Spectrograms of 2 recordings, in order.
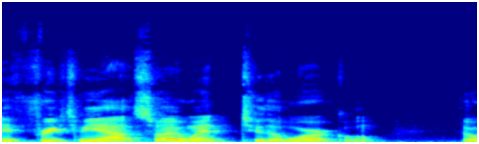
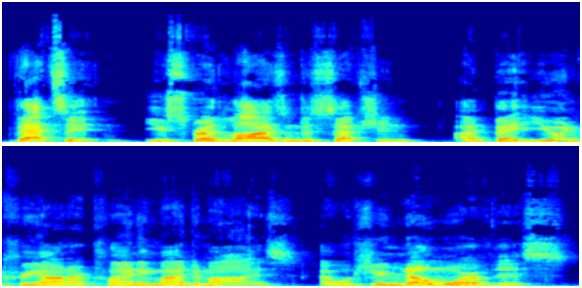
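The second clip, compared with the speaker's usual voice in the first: higher, louder angry accusation; furious outburst; 4 semitones higher, 6 dB louder than usual. Acted. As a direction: lash out at the prophet. King furious at the prophet.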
